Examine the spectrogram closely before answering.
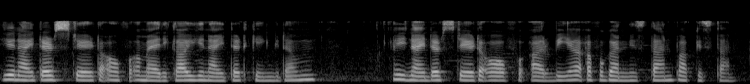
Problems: background conversations at intervals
